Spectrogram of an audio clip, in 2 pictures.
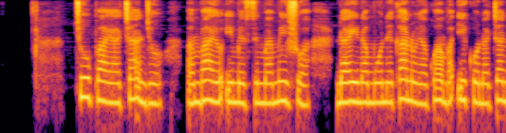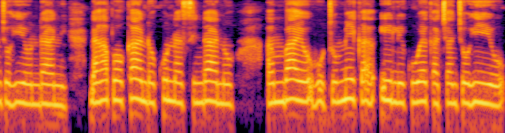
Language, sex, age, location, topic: Swahili, female, 25-35, Mombasa, health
